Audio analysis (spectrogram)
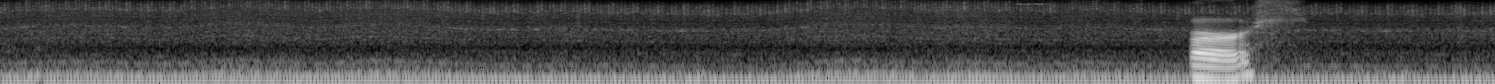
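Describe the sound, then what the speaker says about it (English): Pickup truck engine in the video game Gold Rush idling with a steady low hum and a slight swell midway, under a voice, then a brief bright chiming interface blip near the end. "hop into the pick 'em up. Start the engine."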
